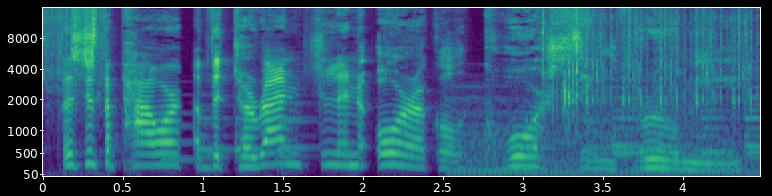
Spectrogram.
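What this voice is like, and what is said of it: Weird put-on oracle voice. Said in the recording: “it might sound like I'm doing a weird voice”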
